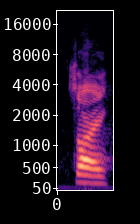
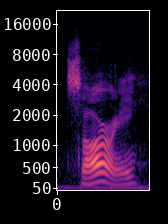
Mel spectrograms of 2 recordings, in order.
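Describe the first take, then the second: First: Grudging, louder throwaway sorry; insincere sorry. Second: Dismissive sorry. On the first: Retold or imitated. Fourth grader forced by teacher to apologize, insincere. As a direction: mumble it like a forced kid. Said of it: "How sincere did that sound to you?". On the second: Shown as a demonstration. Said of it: "And not settle for".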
